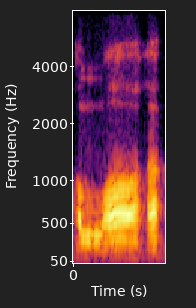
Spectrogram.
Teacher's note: അള്ളാഹ് എന്ന ഇസ്മുൽ ജലാല ഇതിലെ ലാമിനെയും അതിന്റെ ദീർഘാക്ഷരമായ അലിഫിനെയും തഫ്ഖീം ചെയ്ത് തടിപ്പിക്കണം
